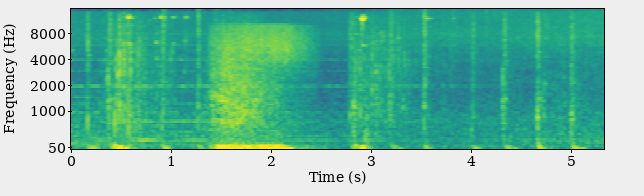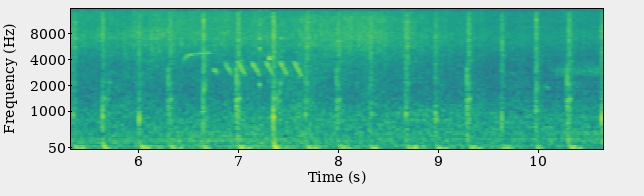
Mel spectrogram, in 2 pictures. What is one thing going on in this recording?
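Footsteps run steadily over grass.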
